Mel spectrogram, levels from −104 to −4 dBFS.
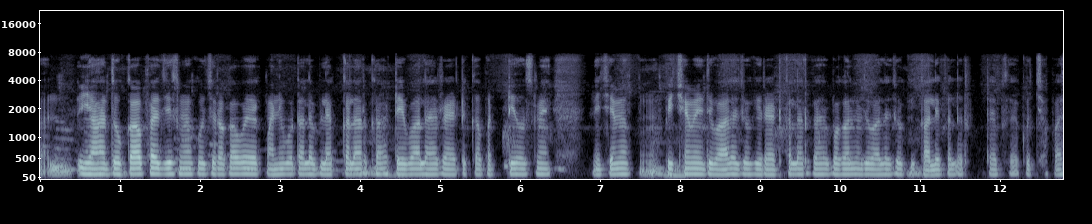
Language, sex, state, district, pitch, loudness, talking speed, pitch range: Hindi, male, Chhattisgarh, Bastar, 125 Hz, -36 LUFS, 220 wpm, 125-130 Hz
